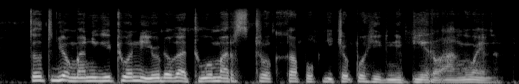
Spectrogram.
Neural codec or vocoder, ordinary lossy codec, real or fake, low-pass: codec, 32 kHz, 1.9 kbps, SNAC; none; fake; 14.4 kHz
